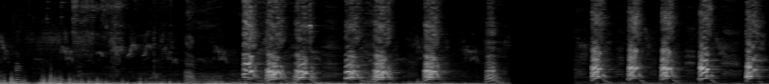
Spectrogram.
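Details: Rumbling low background noise gives way to a Sheltie barking sharply in a run of about six barks. After a pause it barks five more times at an even pace.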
